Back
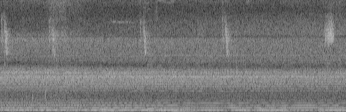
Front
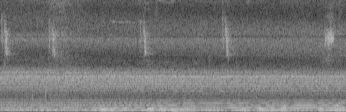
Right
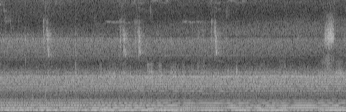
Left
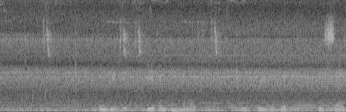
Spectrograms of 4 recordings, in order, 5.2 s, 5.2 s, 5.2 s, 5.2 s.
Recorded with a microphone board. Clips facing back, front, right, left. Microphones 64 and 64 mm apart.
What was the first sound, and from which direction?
A drone, 70° right.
